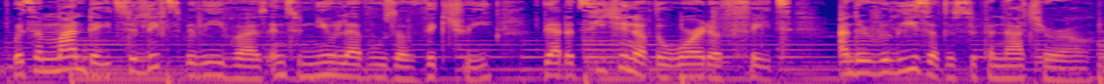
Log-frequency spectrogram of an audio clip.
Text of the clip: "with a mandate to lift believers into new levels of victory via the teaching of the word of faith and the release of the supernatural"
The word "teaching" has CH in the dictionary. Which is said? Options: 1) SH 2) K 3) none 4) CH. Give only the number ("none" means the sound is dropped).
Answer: 4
